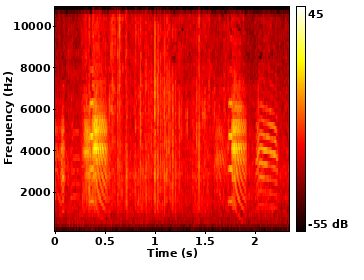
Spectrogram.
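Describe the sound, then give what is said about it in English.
High, thin calls of a parent finch signalling hot conditions to its young repeat, with two louder bursts of descending chirps separated by softer twittering, and no voices. “Scientists are still figuring out how exactly this sound signal from the parents ends up changing their offspring's development.”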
